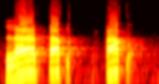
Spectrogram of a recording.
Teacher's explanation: pantulannya kecil dan ini juga disebut dengan hukum qolqala sugro pantulannya kecil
